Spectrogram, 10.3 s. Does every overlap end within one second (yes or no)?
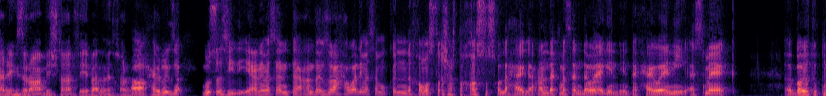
yes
